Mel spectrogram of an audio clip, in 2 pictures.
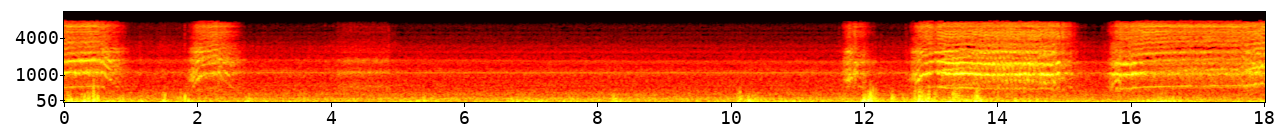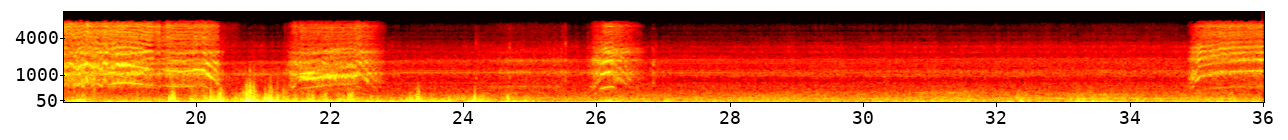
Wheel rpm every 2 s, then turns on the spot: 50, 20, 10, 0, 0, 10, 100, 90, 150, 150, 50, 40, 20, 20, 0, 0, 0, 80.
4-6 22-24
